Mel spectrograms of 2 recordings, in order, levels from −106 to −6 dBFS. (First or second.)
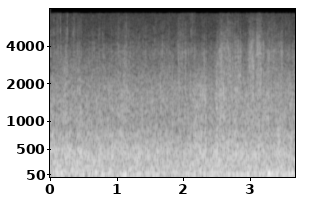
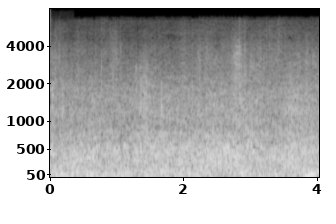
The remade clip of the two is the second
